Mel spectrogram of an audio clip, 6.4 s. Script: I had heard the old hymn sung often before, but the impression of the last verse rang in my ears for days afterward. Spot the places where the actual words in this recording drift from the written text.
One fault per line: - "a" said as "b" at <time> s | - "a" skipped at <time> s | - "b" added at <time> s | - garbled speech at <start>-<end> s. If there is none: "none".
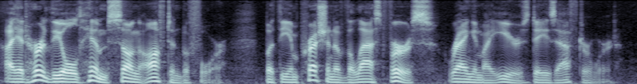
- "for" skipped at 5.3 s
